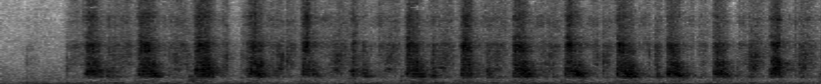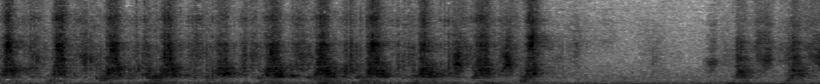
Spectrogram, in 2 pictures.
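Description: A wooden stylus scratches the mane into a flat black scratch art card made of wax-coated paper, producing rapid, fairly steady, bright scratchy strokes at about four per second. The strokes pause briefly around the seventh second, then resume more quietly at the end.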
